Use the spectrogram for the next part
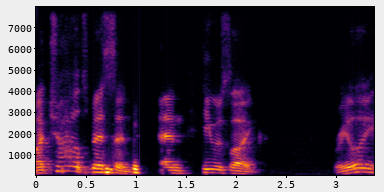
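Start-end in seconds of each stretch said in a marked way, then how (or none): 0.0-1.0 frantic, high-pitched, panicked voice. Retelling a tv scene at a police station, the speaker voices the mother, imitating her panic. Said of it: "So she's all panicking".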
